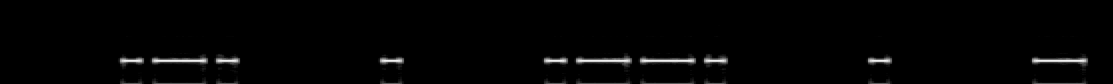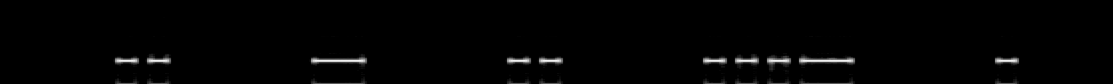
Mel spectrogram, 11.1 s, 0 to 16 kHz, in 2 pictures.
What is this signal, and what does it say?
Morse code, heard as a keyed tone, about 15 wpm, spaced as for 8 wpm, 1000 Hz. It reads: REPETITIVE
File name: qotdfiles / 8wpm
